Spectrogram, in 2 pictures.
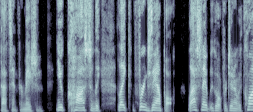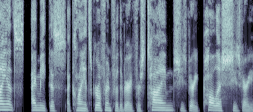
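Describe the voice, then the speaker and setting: A woman's very deep, low voice with an animated tone, dry and close with no echo, over a quiet background. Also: lively intonation, moderate pace. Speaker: podcast co-host, manifestation advocate. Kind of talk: casual chat. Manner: loud.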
